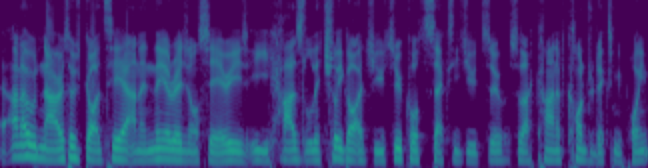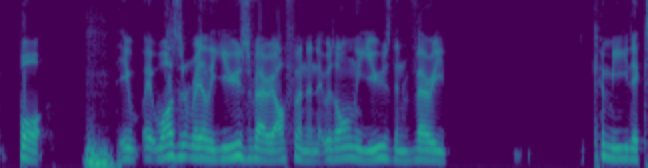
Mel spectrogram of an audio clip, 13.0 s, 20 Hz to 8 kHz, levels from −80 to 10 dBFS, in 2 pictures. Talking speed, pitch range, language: 195 wpm, 110-135 Hz, English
